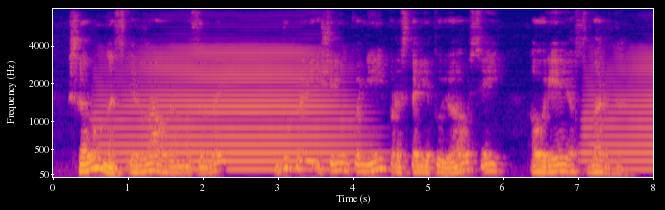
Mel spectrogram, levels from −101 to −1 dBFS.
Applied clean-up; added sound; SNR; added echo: none; Wind instrument, woodwind instrument; 6 dB; reverberation time 0.3 s.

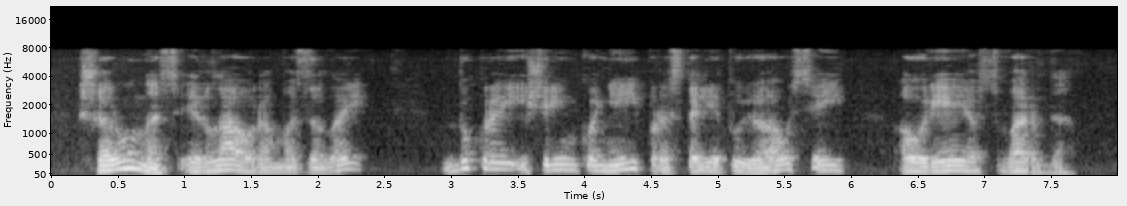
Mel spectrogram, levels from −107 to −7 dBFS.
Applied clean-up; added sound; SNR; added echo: none; none; none; none.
